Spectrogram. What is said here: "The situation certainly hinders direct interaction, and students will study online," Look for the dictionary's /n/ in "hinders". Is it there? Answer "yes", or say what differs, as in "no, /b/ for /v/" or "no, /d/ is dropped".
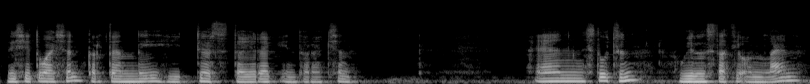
no, /n/ is dropped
